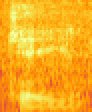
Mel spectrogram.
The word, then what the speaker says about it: kale: Comment vous prononcez cale ou caille? Ben moi, on peut le dire on peut dire chou frisé aussi. Mm-hmm. On dit souvent kale. Kale. Parce que c'est pas vraiment la façon anglaise de le dire.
